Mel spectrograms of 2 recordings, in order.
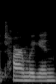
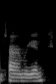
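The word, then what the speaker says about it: ptarmigan: was named after the Tagan because no one could decide on or remember how to spell where the the silent P went in the Tagan um so these birds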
